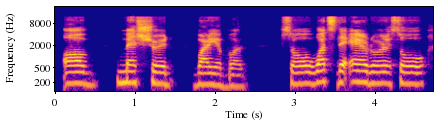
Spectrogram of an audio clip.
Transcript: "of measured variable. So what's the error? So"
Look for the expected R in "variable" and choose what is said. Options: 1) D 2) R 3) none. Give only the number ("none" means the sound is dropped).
2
